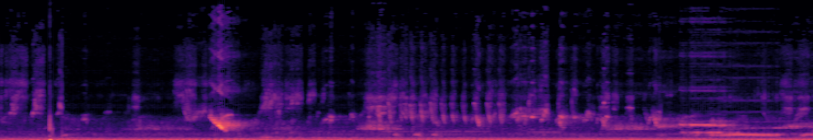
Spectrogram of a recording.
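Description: Small birds chirping and calling, with one louder falling call a few seconds in. A steady low hum runs underneath, and there is a single sharp click near the start.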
